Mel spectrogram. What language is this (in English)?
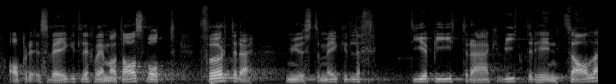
Swiss German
